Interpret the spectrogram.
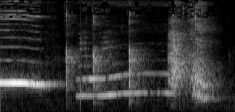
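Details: Congo African grey parrot kept indoors as a pet, playing and having fun; clear sustained whistle sliding slightly down, then short clicks, two steady rising whistled tones, ending in a burst of harsher noisy sound.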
